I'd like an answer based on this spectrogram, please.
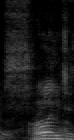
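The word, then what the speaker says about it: Röntgen: How do you pronounce his name? Rongen.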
